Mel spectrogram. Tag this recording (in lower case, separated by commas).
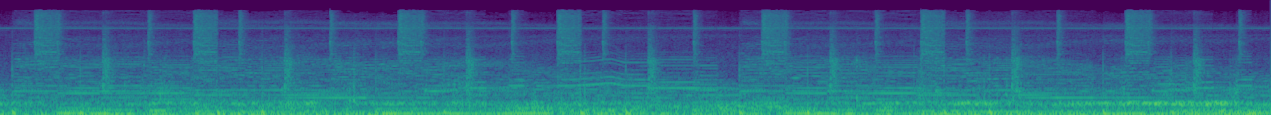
music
